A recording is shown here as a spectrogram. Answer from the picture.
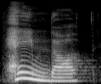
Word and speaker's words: Heimdall: kind of makes sense heimdall is pronounced and spelled pretty correctly in the movies heimdall had the best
